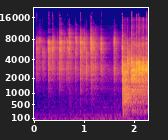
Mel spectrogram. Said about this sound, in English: Can we roll these dice and go and get started for the night? Yeah. Let's roll these dice.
